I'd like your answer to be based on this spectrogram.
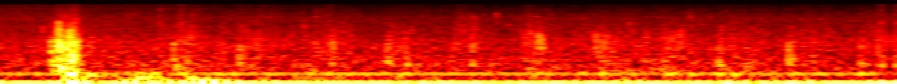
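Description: Steady rain falls in Horizon Zero Dawn, a dense continuous hiss of drops with a few sharper ticks and a brief louder splash or step near the start, no talking.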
